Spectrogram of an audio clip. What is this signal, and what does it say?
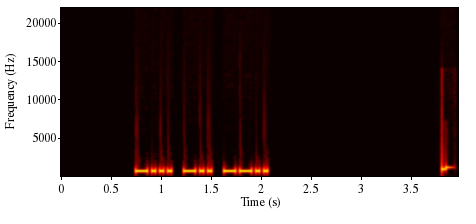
Morse code, heard as a keyed tone, about 30 wpm, 700 Hz. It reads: BDZ
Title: USA Call Sign Postfixes - 3 Letters 30wpm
